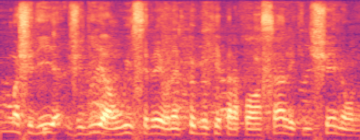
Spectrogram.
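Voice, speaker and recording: A man's voice: fairly high pitch, fast talker. A man with an Italian accent, a comedian answering interview questions in a hesitant way, with many fillers and restarts. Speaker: comedian guest. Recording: loud crowd chatter behind. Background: crowd chatter.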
